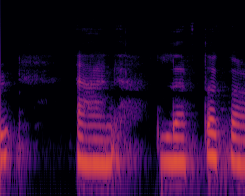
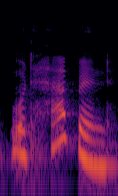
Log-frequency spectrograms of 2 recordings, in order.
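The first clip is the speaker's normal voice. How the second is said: ordinary delivery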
